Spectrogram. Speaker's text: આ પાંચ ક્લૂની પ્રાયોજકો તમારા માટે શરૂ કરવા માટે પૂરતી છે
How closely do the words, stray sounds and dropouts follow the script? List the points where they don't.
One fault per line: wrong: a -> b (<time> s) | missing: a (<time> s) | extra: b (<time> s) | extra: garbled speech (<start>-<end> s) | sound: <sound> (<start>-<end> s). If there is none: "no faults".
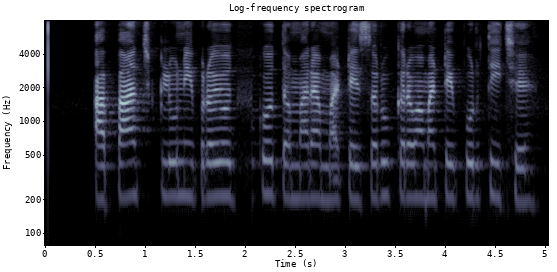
sound: dropout (1.9-2.1 s)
